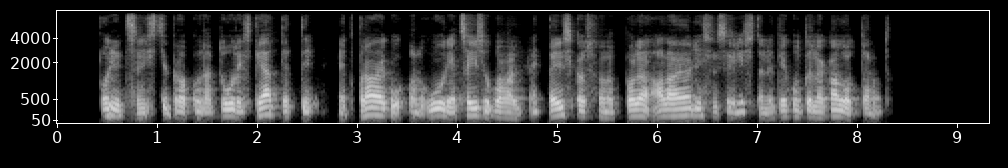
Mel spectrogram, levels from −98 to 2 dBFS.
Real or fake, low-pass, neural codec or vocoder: fake; 7.2 kHz; codec, 24 kHz, 1 kbps, SNAC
